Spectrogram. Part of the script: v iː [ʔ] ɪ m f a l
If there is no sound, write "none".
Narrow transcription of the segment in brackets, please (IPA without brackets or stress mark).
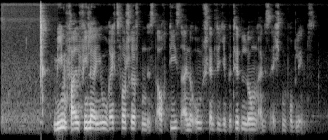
none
